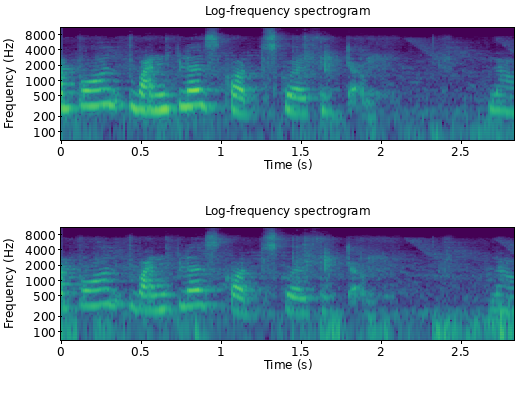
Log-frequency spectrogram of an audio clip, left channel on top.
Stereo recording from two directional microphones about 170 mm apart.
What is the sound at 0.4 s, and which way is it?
Speech, 35° left (ahead or behind).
